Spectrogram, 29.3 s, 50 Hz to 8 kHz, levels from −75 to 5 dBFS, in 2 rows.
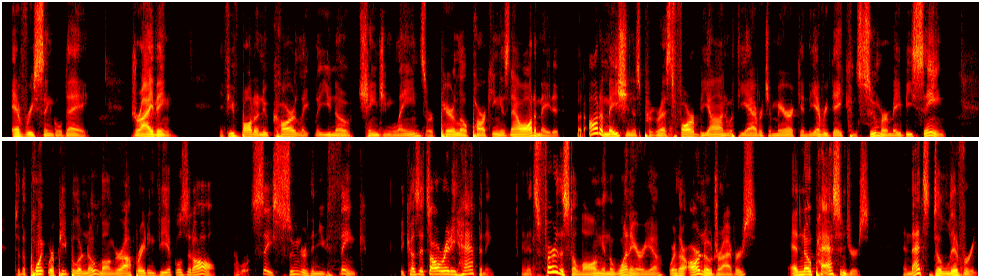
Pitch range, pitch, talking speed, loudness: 95-130 Hz, 110 Hz, 160 wpm, -22 LUFS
